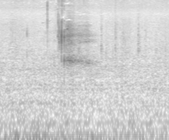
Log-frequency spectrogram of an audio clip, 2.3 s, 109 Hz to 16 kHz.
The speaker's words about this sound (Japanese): えー、ただいま、9月の17日深夜というか、18日早朝早朝じゃないか。えー、0時15分。えー、月曜日の、えー、非常に朝早い時間、えー、車を走らせています。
